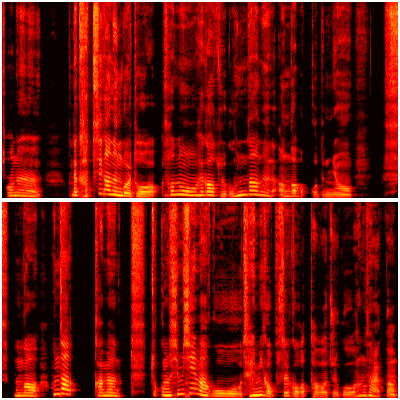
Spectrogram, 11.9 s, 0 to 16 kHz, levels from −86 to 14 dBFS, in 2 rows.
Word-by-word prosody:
저는 225 -5 -4 0.4
근데 275 -3 0
같이 235 - +6
가는 330 -7 +5
걸 230 -4 +3
더 185 -3 0
선호해 295 -2 -1
가지고 270 -10 0
혼자는 285 -1 -1
안 195 - -6
가봤거든요. 165 -6 -6 0.8
뭔가 230 -1 +1 0.2
혼자 355 -1 +4 0.3
가면 245 -2 -1 0.4
쪼끔 265 -2 0
심심하고 255 - +2
재미가 260 +3 +3
없을 235 0 -3
것 190 - -4
같아 175 0 -7
가지고 165 0 -8
항상 235 +3 -4
약간 165 -5 -4
235 Hz, 265 characters per minute, -24 LUFS, 195-280 Hz, 0.8 s, 같이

